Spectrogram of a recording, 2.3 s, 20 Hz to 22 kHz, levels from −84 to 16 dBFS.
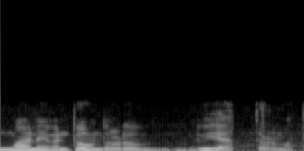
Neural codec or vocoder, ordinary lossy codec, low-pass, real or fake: codec, 16 kHz, 4 kbps, X-Codec, HuBERT features, trained on balanced general audio; Opus, 32 kbps; 7.2 kHz; fake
